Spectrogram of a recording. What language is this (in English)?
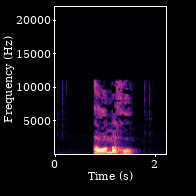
Central Kurdish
